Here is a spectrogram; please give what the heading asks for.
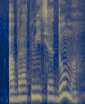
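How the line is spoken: Plain. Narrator (Russian): спросил Василий

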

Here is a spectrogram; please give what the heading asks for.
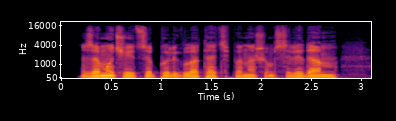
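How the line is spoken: Gloomy sarcasm, young man. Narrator (Russian): мрачно съязвил молодой человек

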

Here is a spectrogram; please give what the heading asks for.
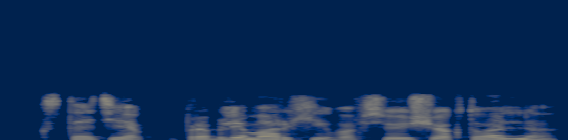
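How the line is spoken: Plain. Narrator (Russian): спросил Мельников

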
